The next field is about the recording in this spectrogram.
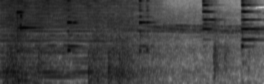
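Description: Glasses clink together in a toast, a handful of bright taps with ringing tones that hang briefly, moderately loud, with no voices.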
